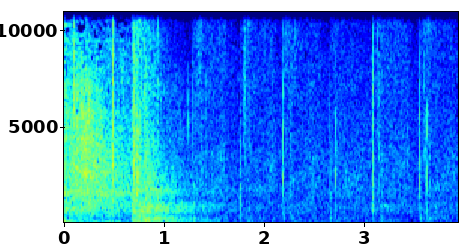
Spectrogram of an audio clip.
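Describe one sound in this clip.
A heavy door swings open.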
